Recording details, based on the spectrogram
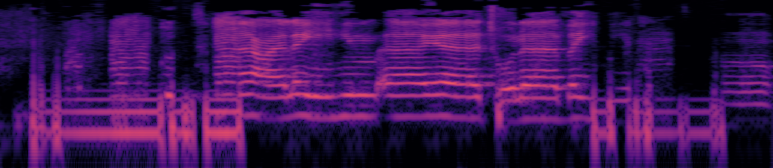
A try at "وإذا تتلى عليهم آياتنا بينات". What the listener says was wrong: لا تهمس التاء المتحركة. وإذا تتلى عليهم آياتنا لا تهمس التاء المتحركة.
